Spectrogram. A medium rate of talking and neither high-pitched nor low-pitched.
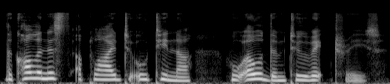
No: average, 155 wpm; high, 215 Hz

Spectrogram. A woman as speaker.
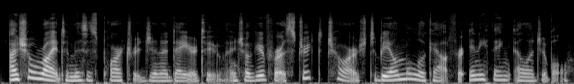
Yes: female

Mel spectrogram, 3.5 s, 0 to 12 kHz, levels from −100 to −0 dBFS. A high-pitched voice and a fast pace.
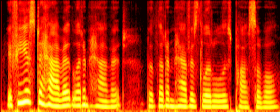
Yes: high, 195 Hz; fast, 310 wpm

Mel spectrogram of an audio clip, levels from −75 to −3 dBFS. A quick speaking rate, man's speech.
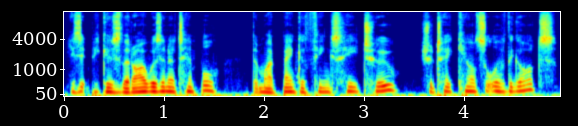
Yes: fast, 255 wpm; male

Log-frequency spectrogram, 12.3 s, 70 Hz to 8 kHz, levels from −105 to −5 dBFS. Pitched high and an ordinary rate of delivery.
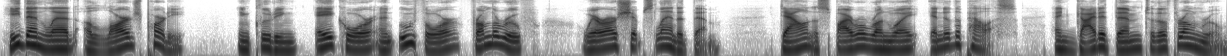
No: low, 135 Hz; average, 165 wpm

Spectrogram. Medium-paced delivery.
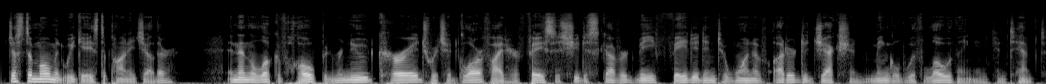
No: fast, 210 wpm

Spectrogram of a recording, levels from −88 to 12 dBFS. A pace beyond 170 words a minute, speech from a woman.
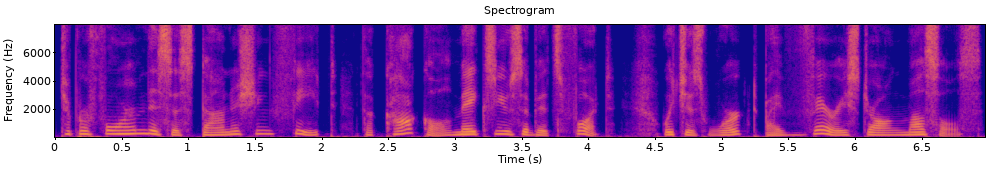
No: average, 165 wpm; female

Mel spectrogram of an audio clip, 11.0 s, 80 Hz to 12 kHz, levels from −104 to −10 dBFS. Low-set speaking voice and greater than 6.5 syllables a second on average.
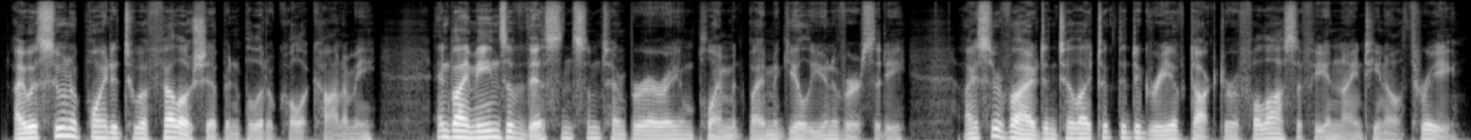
Yes: low, 105 Hz; 6.8 syllables/s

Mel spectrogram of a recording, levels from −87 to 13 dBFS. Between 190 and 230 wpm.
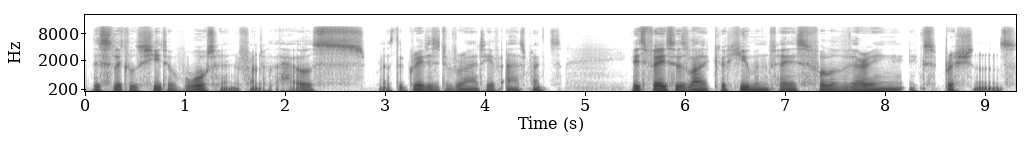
No: average, 175 wpm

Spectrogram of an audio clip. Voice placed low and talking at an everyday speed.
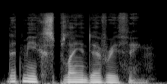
Yes: low, 100 Hz; average, 145 wpm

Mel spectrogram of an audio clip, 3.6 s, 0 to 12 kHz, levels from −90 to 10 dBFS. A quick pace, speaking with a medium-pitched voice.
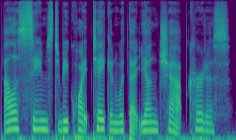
No: average, 185 wpm; medium, 160 Hz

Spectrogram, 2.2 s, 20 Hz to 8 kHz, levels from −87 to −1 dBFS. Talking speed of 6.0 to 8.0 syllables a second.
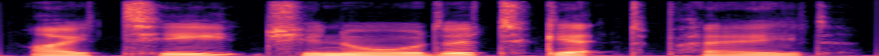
No: 4.0 syllables/s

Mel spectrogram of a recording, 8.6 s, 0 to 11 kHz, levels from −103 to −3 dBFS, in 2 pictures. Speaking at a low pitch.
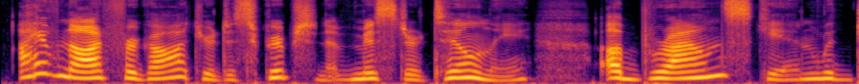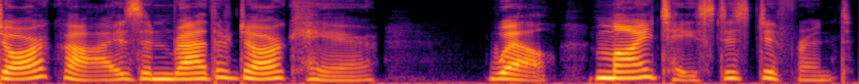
No: high, 220 Hz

